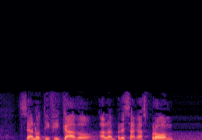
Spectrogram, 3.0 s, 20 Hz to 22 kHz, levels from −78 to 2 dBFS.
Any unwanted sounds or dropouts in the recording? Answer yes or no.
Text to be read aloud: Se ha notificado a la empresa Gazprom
no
